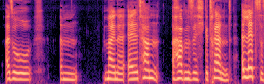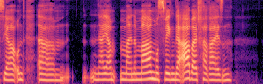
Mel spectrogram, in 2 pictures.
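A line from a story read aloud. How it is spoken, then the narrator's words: Stammering. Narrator (German): brachte Simi stotternd hervor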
